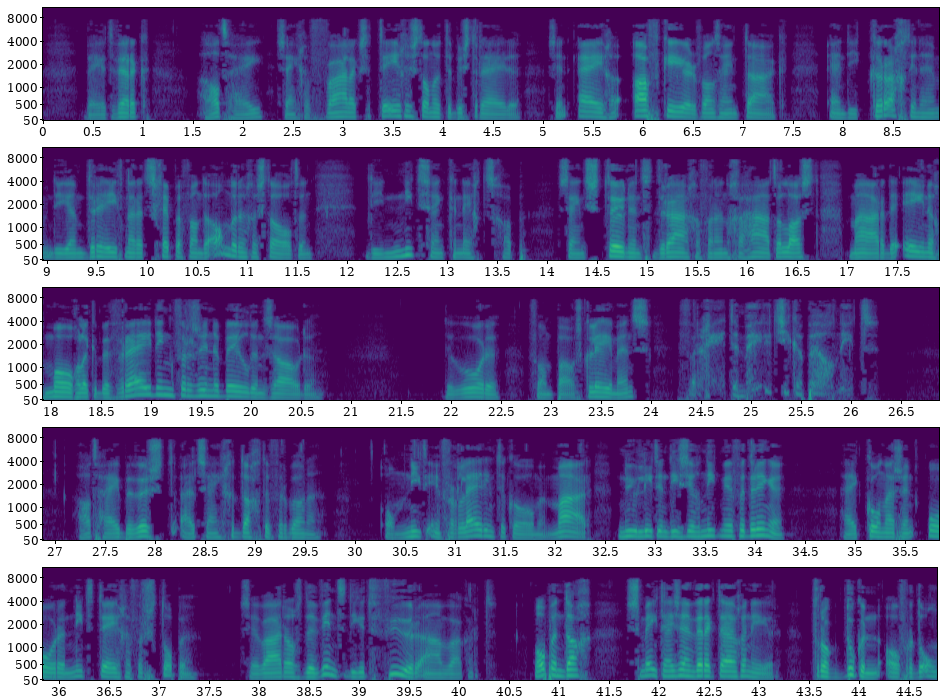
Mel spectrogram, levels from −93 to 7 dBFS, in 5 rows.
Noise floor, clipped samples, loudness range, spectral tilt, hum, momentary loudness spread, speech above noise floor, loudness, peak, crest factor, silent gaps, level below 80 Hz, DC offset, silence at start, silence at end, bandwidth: -83 dBFS; under 0.1%; 6 LU; -4 dB/octave; none; 14 LU; 44 dB; -38 LUFS; -16 dBFS; 24 dB; none; -66 dBFS; under 0.1%; 0.45 s; 0 s; 7.6 kHz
